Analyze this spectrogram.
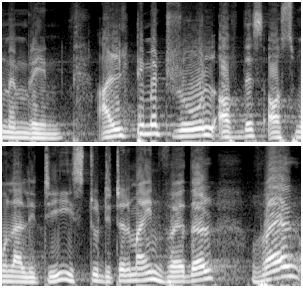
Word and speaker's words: osmolality: Remember, in any of this discussion, if I ever sound like pronouncing osmolarity, it's actually osmolality, right?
